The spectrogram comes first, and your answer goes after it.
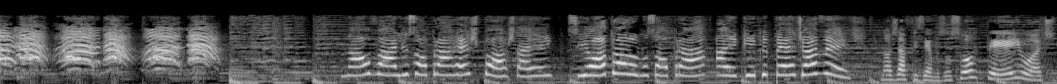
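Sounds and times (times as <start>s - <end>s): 
crowd of children chanting, cheering for a contestant: 0.0s - 2.2s
speech: 4.2s - 10.5s.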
